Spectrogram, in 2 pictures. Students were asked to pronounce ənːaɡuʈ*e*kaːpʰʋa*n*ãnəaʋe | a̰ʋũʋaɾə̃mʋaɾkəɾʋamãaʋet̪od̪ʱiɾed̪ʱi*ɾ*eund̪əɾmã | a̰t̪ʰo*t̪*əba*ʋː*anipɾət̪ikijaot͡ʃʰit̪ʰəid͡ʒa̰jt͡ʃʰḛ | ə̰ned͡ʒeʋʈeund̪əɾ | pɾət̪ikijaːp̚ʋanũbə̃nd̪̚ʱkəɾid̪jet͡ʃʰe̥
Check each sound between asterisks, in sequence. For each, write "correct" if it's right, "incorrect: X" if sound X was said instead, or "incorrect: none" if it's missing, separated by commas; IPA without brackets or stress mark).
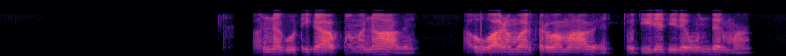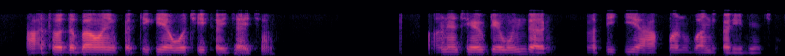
incorrect: i, incorrect: m, correct, incorrect: d̪, incorrect: ʋ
